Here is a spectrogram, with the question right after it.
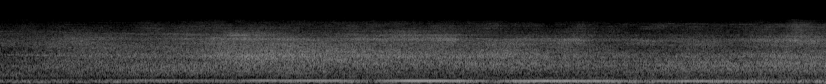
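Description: A Ryanair airliner arriving at Manchester Airport from Milan, its engines throttling down in a steady, loud drone with a low hum that holds throughout, no voices over it.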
